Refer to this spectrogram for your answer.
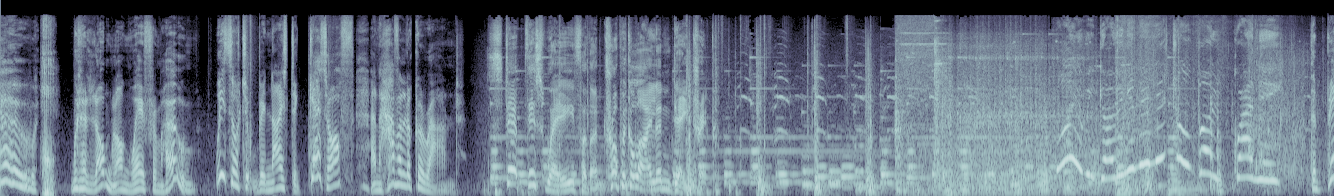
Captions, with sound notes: - No. (snorts) We are a long, long way from home. We thought it would nice to get off and have a look around. - Step this way for the Tropical Island Day Trip! (gulls squawking) - Why are we going in a little boat, Granny?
